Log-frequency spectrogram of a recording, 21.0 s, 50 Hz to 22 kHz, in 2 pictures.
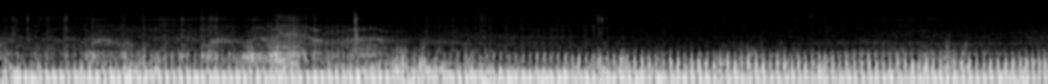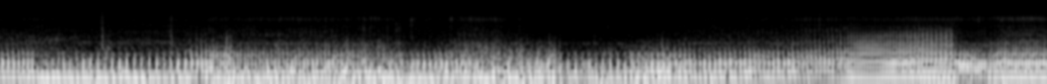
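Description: Suzuki DRZ400's single-cylinder four-stroke engine running at low revs while riding slowly over a stony track, then revving up with a rising pitch near the end as it accelerates.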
